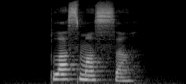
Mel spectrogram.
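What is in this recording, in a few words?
"пластмасса", Komi, female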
